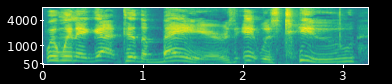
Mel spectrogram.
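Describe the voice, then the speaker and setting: A man telling an improvised bedtime story to children as a dad and host, animated and drawn-out, repeating phrases for emphasis. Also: sits high, creaky.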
